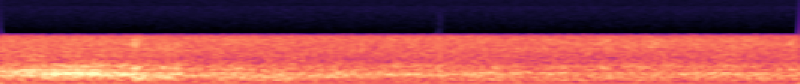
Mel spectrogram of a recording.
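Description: Low, steady background hiss of room tone with no distinct event, with a faint hum in the first second.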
